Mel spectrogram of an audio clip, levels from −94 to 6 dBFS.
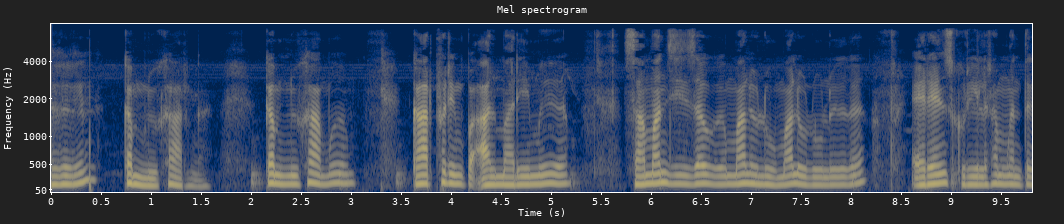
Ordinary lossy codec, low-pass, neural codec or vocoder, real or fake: MP3, 48 kbps; 7.2 kHz; none; real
